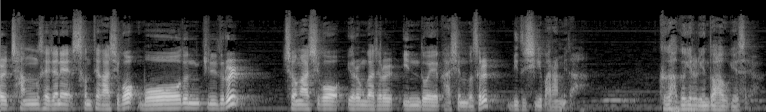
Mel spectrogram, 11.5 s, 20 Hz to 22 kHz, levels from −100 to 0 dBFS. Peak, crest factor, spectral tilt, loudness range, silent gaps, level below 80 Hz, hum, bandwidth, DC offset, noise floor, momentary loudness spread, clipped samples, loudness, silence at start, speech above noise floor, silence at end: -10 dBFS; 22 dB; -4 dB/octave; 8 LU; none; -60 dBFS; none; 15.5 kHz; under 0.1%; -61 dBFS; 13 LU; under 0.1%; -30 LUFS; 0 s; 31 dB; 0.15 s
